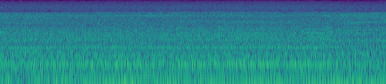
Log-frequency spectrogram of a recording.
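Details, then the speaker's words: Ecco petrol car after engine change, started briefly then wouldn't start; no spark current to plugs, new crank sensor didn't help. After new ECM and repaired burnt wiring it starts at once and settles into a steady, even idle; normal idle. "गाड़ी start हो गई है। Out time से start हो गई गाड़ी।"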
